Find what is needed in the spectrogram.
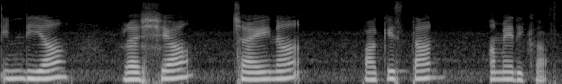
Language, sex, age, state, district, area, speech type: Tamil, female, 30-45, Tamil Nadu, Erode, rural, spontaneous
